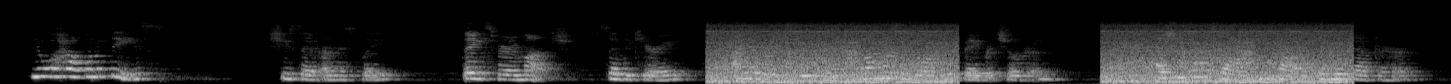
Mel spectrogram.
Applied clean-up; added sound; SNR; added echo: none; Boat, Water vehicle; -4 dB; reverberation time 0.6 s.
